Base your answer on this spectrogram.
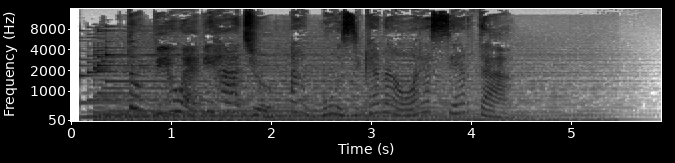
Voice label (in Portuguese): locutora, música na hora certa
